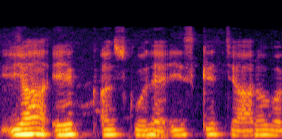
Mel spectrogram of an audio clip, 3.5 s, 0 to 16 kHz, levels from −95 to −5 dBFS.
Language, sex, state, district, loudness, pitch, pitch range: Hindi, male, Bihar, Jamui, -16 LUFS, 130 Hz, 120-135 Hz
